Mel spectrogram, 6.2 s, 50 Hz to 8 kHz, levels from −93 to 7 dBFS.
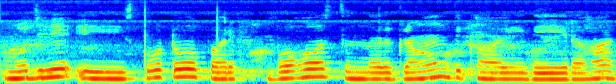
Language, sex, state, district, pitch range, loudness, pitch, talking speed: Hindi, female, Madhya Pradesh, Umaria, 180-215 Hz, -13 LUFS, 190 Hz, 95 wpm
